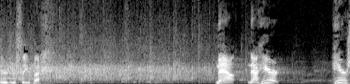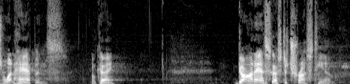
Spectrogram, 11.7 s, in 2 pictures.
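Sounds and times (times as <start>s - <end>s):
audience applause at a church service: 0.0s - 3.9s
speech: 0.3s - 1.0s, 3.6s - 4.7s, 5.5s - 7.8s, 9.8s - 11.5s.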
